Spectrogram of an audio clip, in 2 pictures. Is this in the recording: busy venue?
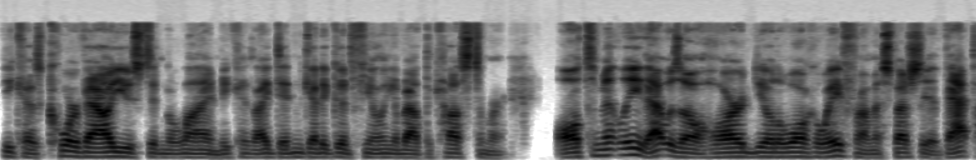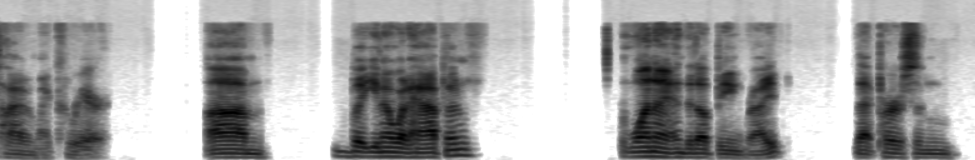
no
